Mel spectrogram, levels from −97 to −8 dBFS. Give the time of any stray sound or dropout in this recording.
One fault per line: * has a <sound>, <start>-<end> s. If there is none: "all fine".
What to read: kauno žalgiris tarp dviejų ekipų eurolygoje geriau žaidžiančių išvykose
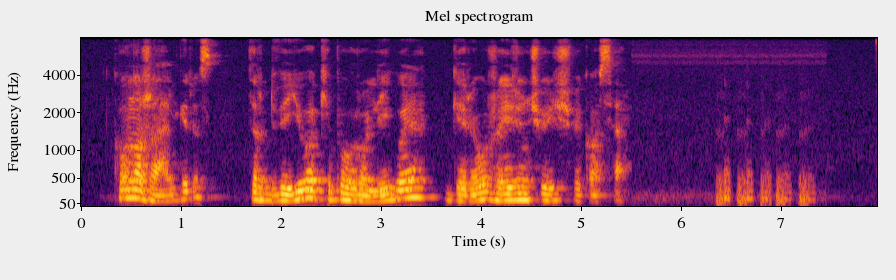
* has a laugh, 6.3-7.4 s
